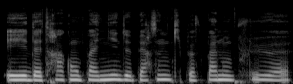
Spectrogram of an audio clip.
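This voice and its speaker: A young woman from France, a podcast guest talking in a reflective, hesitant way with many pauses and restarts. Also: medium pitch, completely flat delivery, warm tone, no echo, studio quality. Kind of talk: casual podcast conversation.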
